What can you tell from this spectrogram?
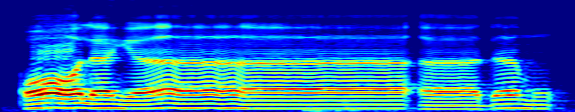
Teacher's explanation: قاف موٹا ہے، الف مدہ ہے، لام کو باریک پڑھنا ہے، لمبا نہیں کرنا۔ یا پہ جو مد ہے یہ مد جائز ہے، یہ مد جائز ہے۔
